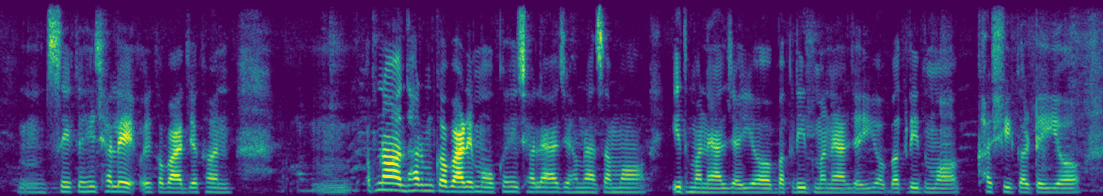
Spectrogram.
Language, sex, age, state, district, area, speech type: Maithili, female, 18-30, Bihar, Darbhanga, rural, spontaneous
